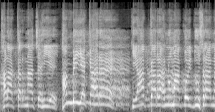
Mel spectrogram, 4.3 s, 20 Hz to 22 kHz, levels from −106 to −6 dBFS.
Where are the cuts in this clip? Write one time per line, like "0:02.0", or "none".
0:01.1
0:02.5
